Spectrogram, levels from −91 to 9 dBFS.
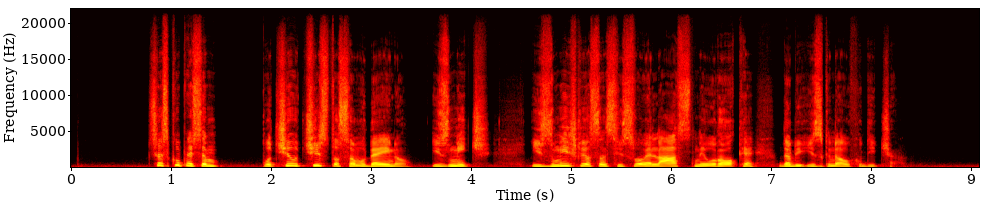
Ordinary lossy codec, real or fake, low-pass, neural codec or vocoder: none; fake; none; codec, 44.1 kHz, 1.7 kbps, Pupu-Codec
